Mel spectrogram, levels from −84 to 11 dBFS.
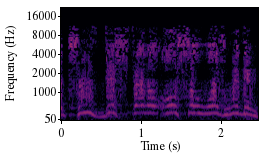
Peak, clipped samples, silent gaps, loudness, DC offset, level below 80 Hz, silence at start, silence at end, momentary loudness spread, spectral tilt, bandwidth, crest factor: -26 dBFS; under 0.1%; none; -42 LUFS; under 0.1%; -78 dBFS; 0 s; 0 s; 4 LU; -0.5 dB/octave; 11.5 kHz; 20 dB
